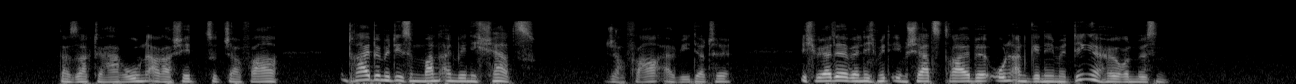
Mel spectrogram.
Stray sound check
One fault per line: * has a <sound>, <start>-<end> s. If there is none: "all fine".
all fine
